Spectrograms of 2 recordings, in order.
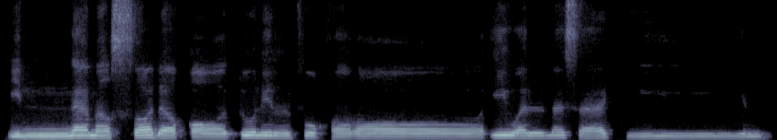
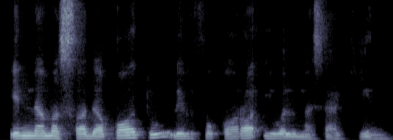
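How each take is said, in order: First: The long vowels are held stretched out. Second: All the vowels are read short. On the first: The speaker calls it right. "dipanjangin di mat fuqara, innama, masakin" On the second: The speaker calls it wrong. "semuanya dibaca pendek"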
